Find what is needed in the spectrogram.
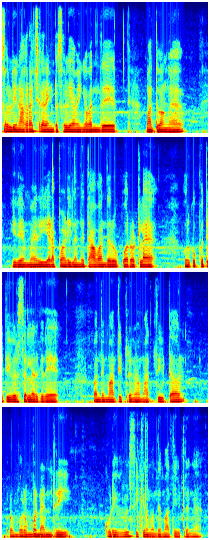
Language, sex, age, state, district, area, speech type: Tamil, male, 18-30, Tamil Nadu, Salem, rural, spontaneous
